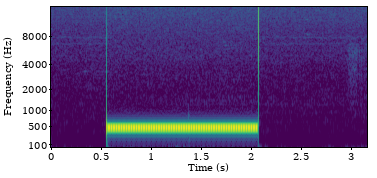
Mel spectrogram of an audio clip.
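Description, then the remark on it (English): A single steady telephone ringing tone sounds clearly for about a second and a half, starting and ending with a click, followed by near silence and no talking, as a phone call is placed to someone in Lake Tahoe. “We got to call our guy, Joe Murphy, in Lake Tahoe.”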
